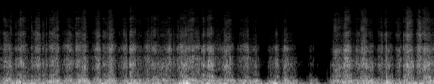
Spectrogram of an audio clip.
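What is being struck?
Paper notebook cover and page edges.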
